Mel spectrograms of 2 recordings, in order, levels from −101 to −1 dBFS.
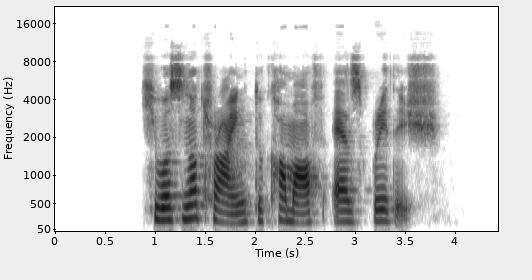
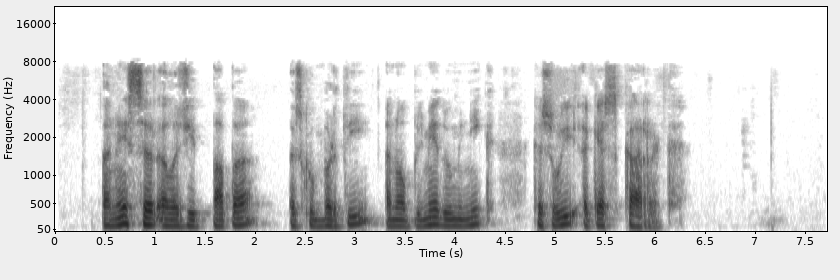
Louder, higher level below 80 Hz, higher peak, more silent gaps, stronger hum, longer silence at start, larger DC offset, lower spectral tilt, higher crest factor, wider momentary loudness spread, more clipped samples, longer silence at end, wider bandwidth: first, -16 LUFS vs -25 LUFS; second, -72 dBFS vs -52 dBFS; first, -2 dBFS vs -6 dBFS; neither; neither; first, 0.9 s vs 0.5 s; neither; second, -3 dB/octave vs -6.5 dB/octave; about the same, 16 dB vs 18 dB; about the same, 12 LU vs 11 LU; neither; second, 0.6 s vs 1.5 s; first, 9.6 kHz vs 8.2 kHz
